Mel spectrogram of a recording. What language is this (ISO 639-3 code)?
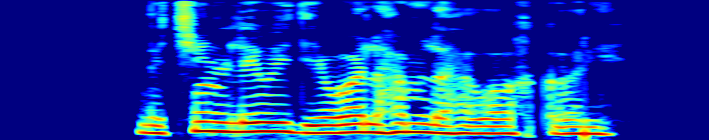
pus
